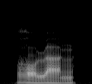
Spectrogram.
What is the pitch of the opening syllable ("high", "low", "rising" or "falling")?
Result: low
